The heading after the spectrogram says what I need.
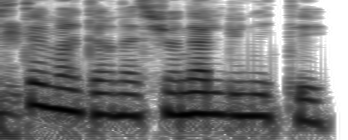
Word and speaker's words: Système international d'unité: This is the actual pronunciation, okay, as I told you, SI unit. Système international d'unité.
